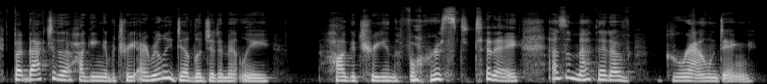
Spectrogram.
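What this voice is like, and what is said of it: Congested, allergy-affected voice. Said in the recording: “birch and oak in particular that are trying to kill me with their pollen. So all that to say, that's why my voice is so annoying. My apologies. Extra annoying.”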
